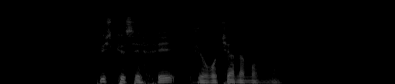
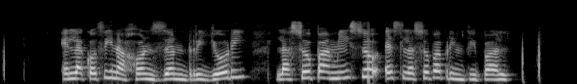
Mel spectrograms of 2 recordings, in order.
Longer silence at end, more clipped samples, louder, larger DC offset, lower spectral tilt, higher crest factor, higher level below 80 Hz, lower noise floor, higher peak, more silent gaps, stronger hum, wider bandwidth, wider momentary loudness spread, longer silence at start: first, 1.15 s vs 0.65 s; neither; second, -54 LUFS vs -18 LUFS; neither; about the same, -4.5 dB/octave vs -4 dB/octave; about the same, 20 dB vs 16 dB; second, -72 dBFS vs -62 dBFS; first, under -90 dBFS vs -65 dBFS; second, -36 dBFS vs -2 dBFS; neither; neither; first, 14.5 kHz vs 8 kHz; about the same, 7 LU vs 8 LU; first, 0.95 s vs 0.6 s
